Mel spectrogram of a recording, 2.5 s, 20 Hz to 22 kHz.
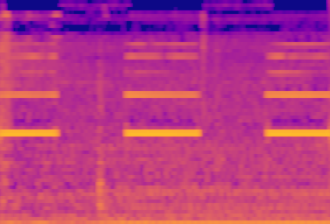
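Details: Kei truck with 41,000 km, recently replaced battery, starting right up; low, steady, smooth idle with a high chime beeping on and off.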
